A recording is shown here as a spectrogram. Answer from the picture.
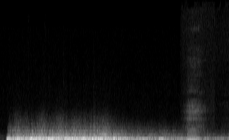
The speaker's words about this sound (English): the strikes sounded really bad even while they were happening. We heard hours of very, very loud explosions like these.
